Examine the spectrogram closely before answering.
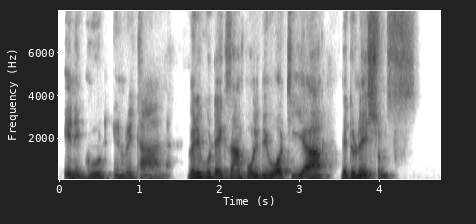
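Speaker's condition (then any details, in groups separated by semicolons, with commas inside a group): No condition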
